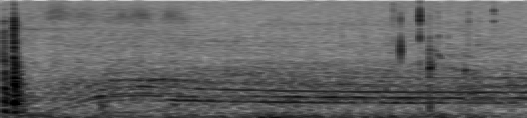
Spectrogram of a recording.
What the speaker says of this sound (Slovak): Vo výbave nájdeme aj elektricky ovládané kufrové dvere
